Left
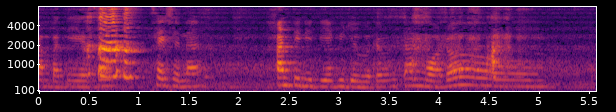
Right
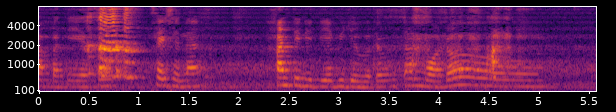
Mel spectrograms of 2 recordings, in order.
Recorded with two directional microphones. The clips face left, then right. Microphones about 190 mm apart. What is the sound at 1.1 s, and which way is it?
A woman's voice, centre (ahead or behind).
